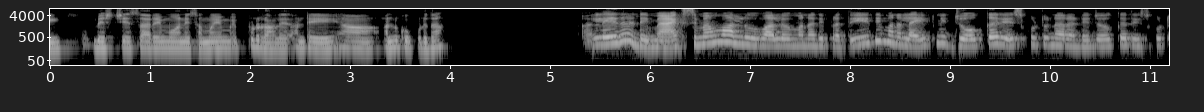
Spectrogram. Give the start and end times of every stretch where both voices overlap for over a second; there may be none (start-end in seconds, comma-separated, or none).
none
